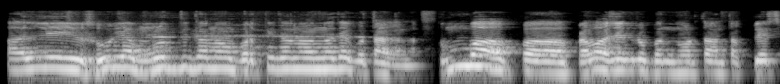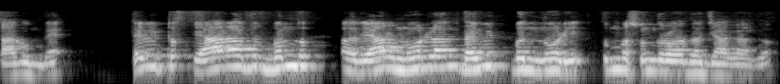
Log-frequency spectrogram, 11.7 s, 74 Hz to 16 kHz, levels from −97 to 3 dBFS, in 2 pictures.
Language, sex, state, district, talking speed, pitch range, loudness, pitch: Kannada, male, Karnataka, Shimoga, 150 wpm, 165-205 Hz, -16 LUFS, 185 Hz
